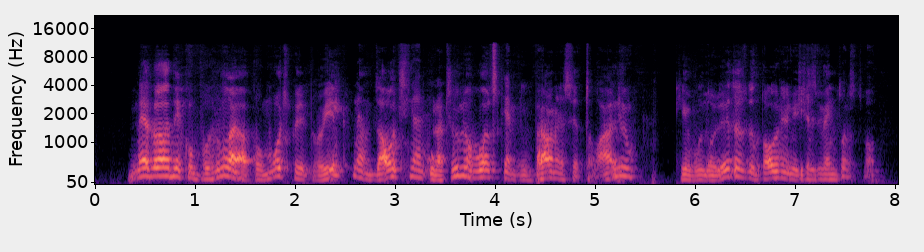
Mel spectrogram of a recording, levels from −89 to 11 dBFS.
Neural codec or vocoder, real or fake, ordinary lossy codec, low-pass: codec, 24 kHz, 1.5 kbps, HILCodec; fake; none; none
